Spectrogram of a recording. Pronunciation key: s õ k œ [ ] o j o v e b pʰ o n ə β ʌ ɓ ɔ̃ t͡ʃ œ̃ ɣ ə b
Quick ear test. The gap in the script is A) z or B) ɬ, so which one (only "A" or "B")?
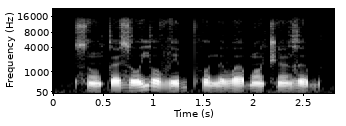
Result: A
